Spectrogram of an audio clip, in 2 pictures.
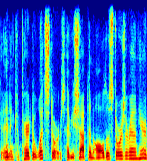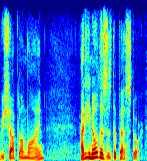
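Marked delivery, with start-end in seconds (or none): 4.5-5.7 sharp, pointed delivery, pitched up. Demonstrating a question about a store asked in a pointed tone. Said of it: "I sound kind of pointed saying it that way".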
